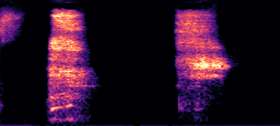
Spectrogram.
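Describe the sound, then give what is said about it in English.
Breathing exercise with an inhale through the nose, an inhale through the mouth and an exhale through the nose, heard as a brief faint puff and then two loud, airy breaths separated by a pause, with no talk. “So inhale through the nose and then inhale through the mouth and then exhale through the nose.”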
